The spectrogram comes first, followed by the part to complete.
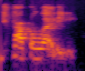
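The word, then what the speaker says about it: Cappelletti: Are there any alternate pronunciations? Just the one, Capoletti.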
